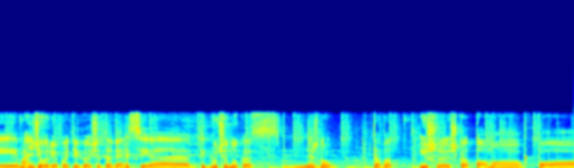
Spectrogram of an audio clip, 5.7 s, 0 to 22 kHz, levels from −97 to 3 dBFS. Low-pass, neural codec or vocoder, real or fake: 7.2 kHz; none; real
